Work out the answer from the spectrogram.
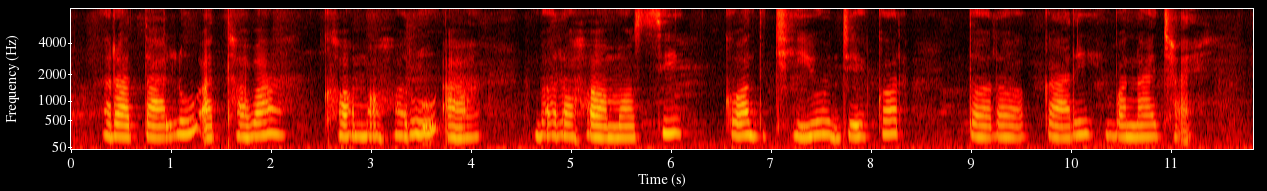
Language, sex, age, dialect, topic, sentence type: Maithili, female, 25-30, Eastern / Thethi, agriculture, statement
